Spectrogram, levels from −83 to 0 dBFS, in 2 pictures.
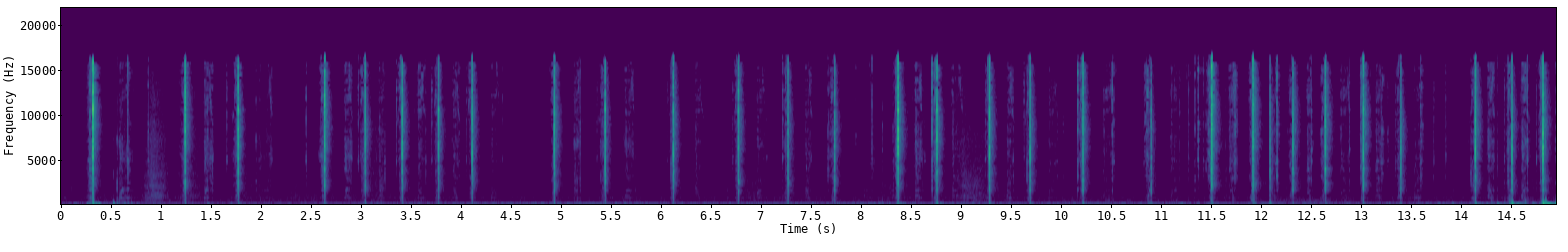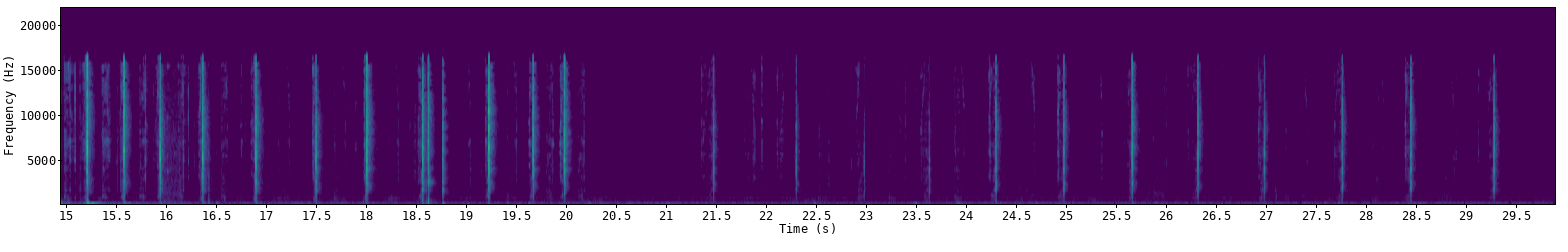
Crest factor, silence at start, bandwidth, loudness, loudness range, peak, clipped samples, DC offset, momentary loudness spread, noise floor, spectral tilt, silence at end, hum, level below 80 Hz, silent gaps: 42 dB; 0.25 s; 17 kHz; -38 LUFS; 15 LU; -2 dBFS; under 0.1%; under 0.1%; 21 LU; -71 dBFS; 0.5 dB/octave; 0.6 s; none; -58 dBFS; none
